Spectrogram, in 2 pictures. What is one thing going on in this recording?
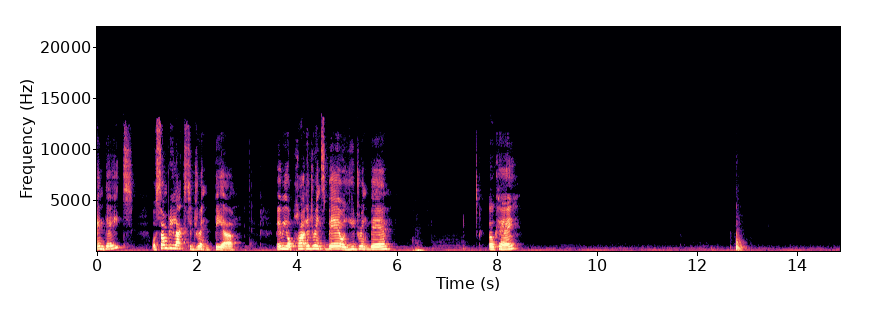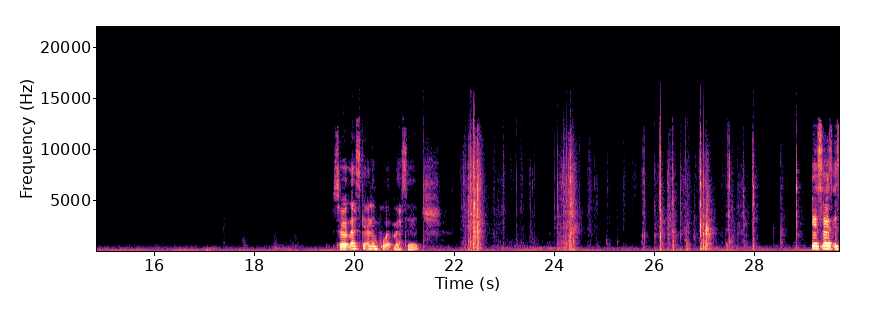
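A young woman speaks softly and close to a microphone, in short bursts with pauses.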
